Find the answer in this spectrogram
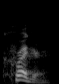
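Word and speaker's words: Cregger: go let's go and look up who Zack Gregor is if you if you ever seen the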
